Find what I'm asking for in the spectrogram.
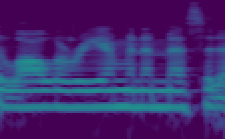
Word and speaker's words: LaLaurie: And, you know, I think I was saying the name wrong because it's spelled LaLori. But I think because she's Spanish. – It's French. Is it French? Is her husband French? – That's why I get confused. Because then I was like, is it like La Laurie? – I think that's right. Because I think if I remember hearing it correctly in like the American Horror Story, I think it's La Laurie.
